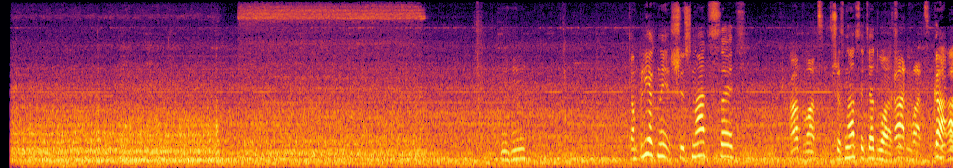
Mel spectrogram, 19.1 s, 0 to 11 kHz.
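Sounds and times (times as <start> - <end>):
machinery rumbling hum: 0.3 - 18.7
thin high whine: 4.8 - 8.6.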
